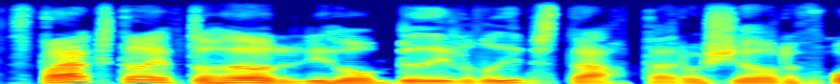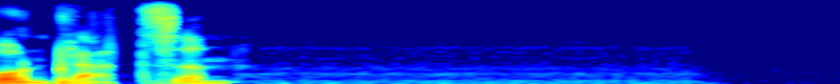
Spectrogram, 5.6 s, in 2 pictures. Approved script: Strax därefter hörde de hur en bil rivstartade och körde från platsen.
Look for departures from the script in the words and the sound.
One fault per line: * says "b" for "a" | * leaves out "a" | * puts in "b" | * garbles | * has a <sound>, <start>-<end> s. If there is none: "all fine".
all fine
